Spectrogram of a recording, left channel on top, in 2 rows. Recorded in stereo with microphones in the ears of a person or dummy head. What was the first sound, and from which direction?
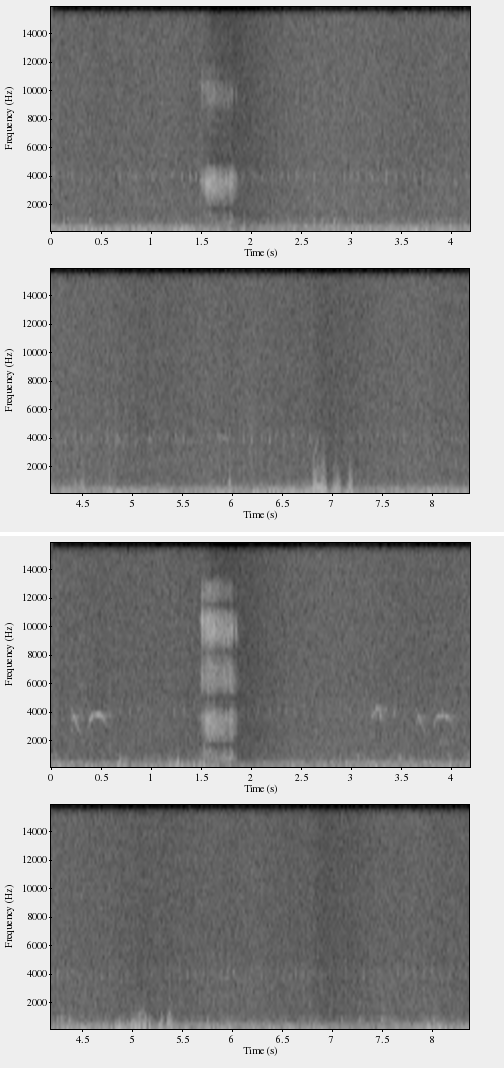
Tearing paper, 35° right (ahead or behind).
